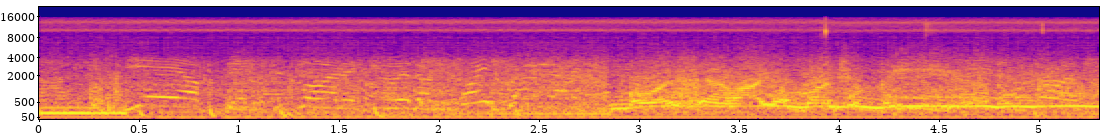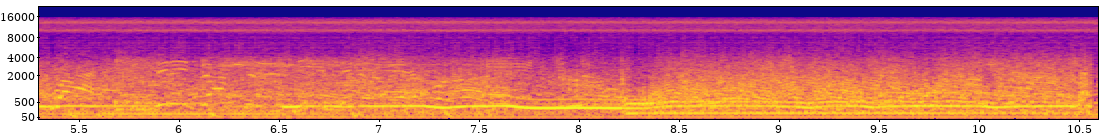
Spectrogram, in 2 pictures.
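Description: CB radio on receive, playing a jumble of overlapping distant stations: garbled voices under static with steady whistling tones that shift pitch in steps.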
